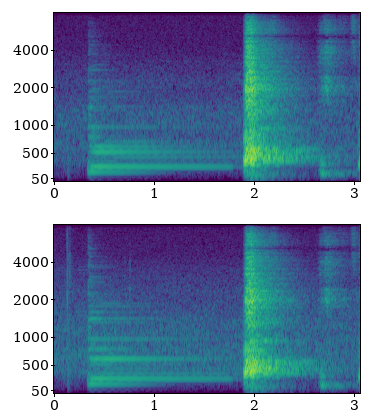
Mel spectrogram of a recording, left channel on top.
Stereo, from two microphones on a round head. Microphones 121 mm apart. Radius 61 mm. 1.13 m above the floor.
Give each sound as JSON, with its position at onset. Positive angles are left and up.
{"t": 0.3, "sound": "a guitar", "side_deg": -50, "distance_m": 1.9}
{"t": 1.9, "sound": "a dog barking", "side_deg": 15, "distance_m": 1.0}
